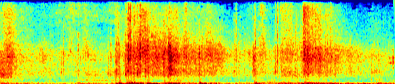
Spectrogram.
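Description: Artillery cannons boom across a Napoleon: Total War battlefield set in the American Civil War, several muffled thuds landing in quick succession over a continuous din of combat.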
